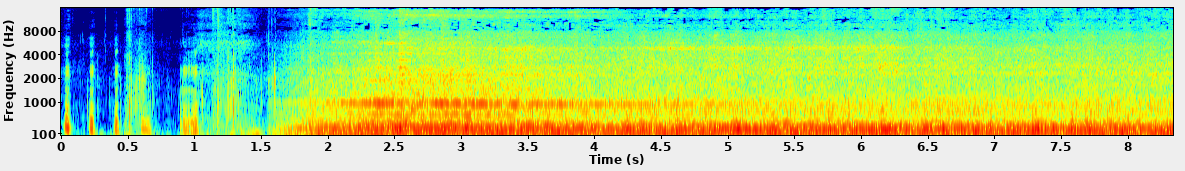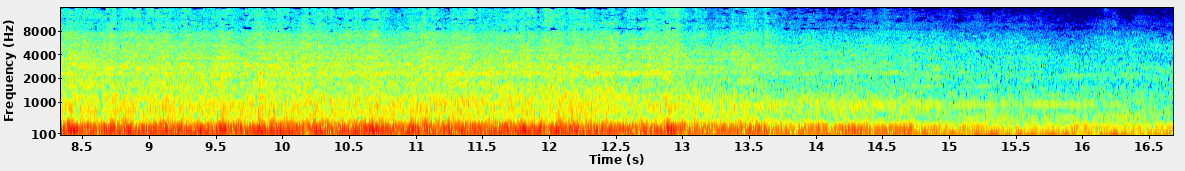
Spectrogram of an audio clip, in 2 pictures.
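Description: A train rumbles past close by after a few sharp clicks, a loud continuous roar and rattle that holds steady, then eases slightly toward the end.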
